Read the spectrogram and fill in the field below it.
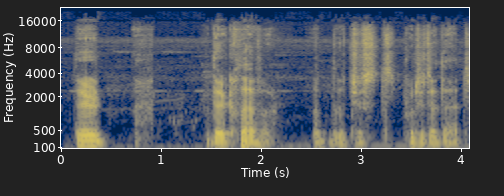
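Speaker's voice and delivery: quiet, hushed, low-key confiding tone. Voicing a character who crawls out from under a boat, waking up: hushed tone. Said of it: "he kinda says in a hushed tone".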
